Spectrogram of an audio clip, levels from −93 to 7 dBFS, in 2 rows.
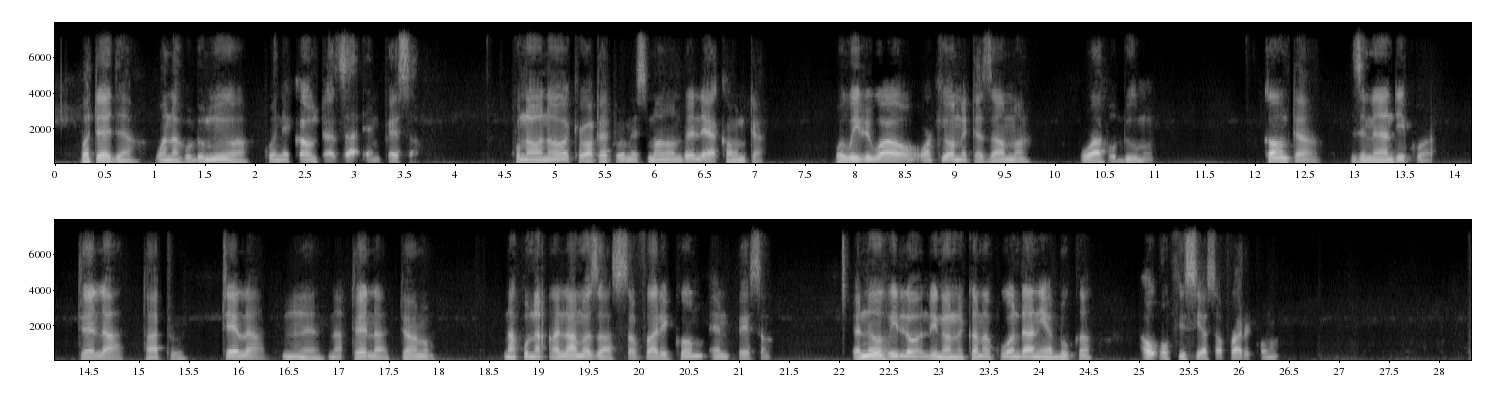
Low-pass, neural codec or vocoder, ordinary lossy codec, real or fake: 7.2 kHz; codec, 16 kHz, 1 kbps, X-Codec, HuBERT features, trained on balanced general audio; Opus, 64 kbps; fake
